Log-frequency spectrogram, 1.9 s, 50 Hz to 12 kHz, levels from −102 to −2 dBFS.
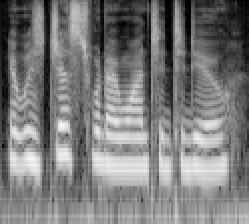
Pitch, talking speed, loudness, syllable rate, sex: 220 Hz, 255 wpm, -17 LUFS, 5.5 syllables/s, female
